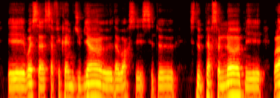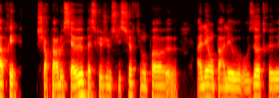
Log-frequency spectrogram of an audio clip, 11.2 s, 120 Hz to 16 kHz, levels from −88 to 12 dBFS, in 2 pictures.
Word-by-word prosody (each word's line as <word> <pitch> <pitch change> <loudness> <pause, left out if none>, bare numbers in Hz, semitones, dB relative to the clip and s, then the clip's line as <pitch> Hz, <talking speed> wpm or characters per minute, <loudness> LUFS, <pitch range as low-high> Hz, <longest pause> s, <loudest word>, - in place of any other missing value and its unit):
et 105 0 +3
ouais, 125 +4 +4
ça 125 -4 -1
ça 105 - -7
fait - - -10
quand 120 - -2
même 115 -1 -3
du 110 0 -8
bien, 125 +3 +3
heu, 105 -1 +1
d'avoir 110 +3 -2
ces 110 -1 -8
ces 95 - -8
2, 110 +1 -4 0.3
ces 120 - -5
2 110 - -9
personnes-là, 135 +3 +4
mais, 105 -1 -2 0.2
voilà, - - +6
après, - - 0 0.4
je - - -9
leur - - -2
parle 115 +1 +1
aussi 115 0 -3
à 110 - +6
eux 135 +3 +5
parce - - -2
que 120 - -4
je 115 -1 -6
suis 110 0 -10
sûr 130 +4 -4
qu'ils 110 - -12
vont 105 - -4
pas, 115 +2 +1
heu, 115 - -5 0.3
aller 110 +3 +2
en 120 -2 +2
parler 110 -1 -1
aux 105 -2 +1
aux 95 +4 -8
autres, 120 -2 0
heu, 105 0 0
110 Hz, 225 wpm, -20 LUFS, 105-120 Hz, 0.4 s, voilà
